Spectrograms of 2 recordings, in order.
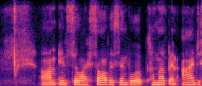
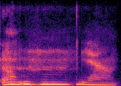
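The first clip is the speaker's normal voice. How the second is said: pitying whisper; 4 semitones higher, much slower than usual. Retold or imitated. Parents' pitying reaction voiced.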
